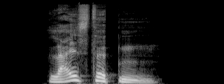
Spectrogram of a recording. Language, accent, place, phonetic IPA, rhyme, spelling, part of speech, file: German, Germany, Berlin, [ˈlaɪ̯stətn̩], -aɪ̯stətn̩, leisteten, verb, De-leisteten.ogg
- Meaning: inflection of leisten: 1. first/third-person plural preterite 2. first/third-person plural subjunctive II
